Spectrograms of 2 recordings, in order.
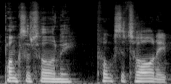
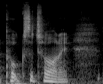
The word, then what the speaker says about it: Punxsutawney: Punxsutawney. – Punxsutawney, okay. – Did you say it like 2 million times in this film? – Okay, fine, Punxsutawney.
